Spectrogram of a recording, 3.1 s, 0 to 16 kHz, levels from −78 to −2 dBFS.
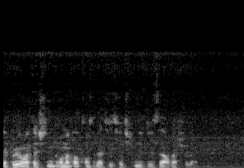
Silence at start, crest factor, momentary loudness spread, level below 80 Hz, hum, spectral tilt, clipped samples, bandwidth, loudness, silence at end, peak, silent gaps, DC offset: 0.05 s; 18 dB; 15 LU; -50 dBFS; none; -7.5 dB/octave; under 0.1%; 11.5 kHz; -21 LUFS; 0.6 s; -2 dBFS; none; under 0.1%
